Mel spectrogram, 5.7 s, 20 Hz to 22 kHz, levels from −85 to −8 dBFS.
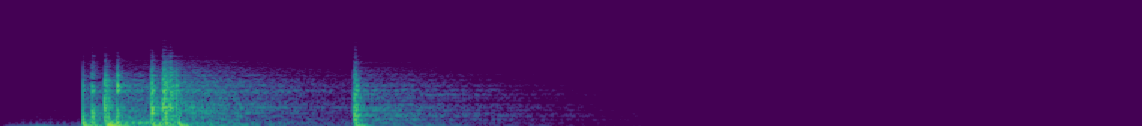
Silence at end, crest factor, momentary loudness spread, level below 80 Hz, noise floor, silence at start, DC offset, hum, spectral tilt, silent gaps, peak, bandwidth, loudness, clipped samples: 3.6 s; 26 dB; 22 LU; -40 dBFS; -90 dBFS; 0.4 s; under 0.1%; none; -7.5 dB/octave; none; -10 dBFS; 4.4 kHz; -30 LUFS; under 0.1%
